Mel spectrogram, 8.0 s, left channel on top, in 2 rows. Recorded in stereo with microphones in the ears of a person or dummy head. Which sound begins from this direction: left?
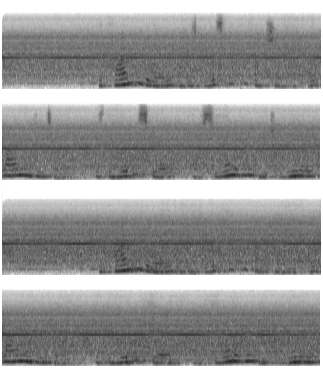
A woman speaking, at 1.2 s.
